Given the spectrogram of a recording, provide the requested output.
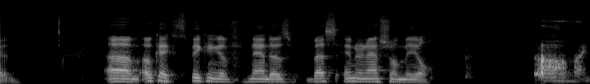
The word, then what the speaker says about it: Nando's: you say it nando's honda's nando's non-dos it's nando's but it's all right nando's um i was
